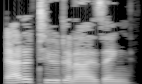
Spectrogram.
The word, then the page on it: attitudinizing: British English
